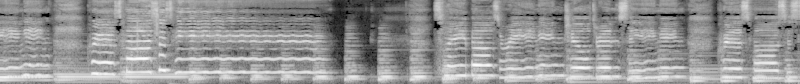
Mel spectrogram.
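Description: Piano playing a Christmas song's instrumental passage: a melody over repeated chords, with a brief pause about five seconds in.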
